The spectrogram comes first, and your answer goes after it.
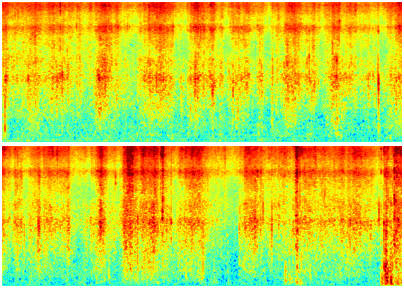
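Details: Footsteps crunching and rustling along a rural path, with faint outdoor ambience and no animal calls.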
